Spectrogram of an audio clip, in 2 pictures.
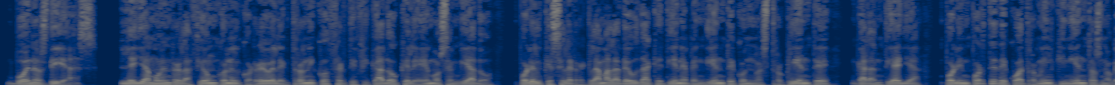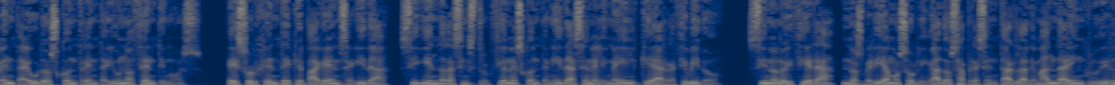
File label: audio call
